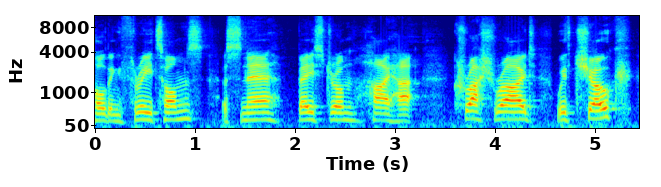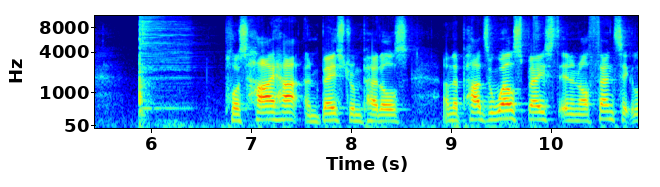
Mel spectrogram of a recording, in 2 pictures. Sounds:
speech

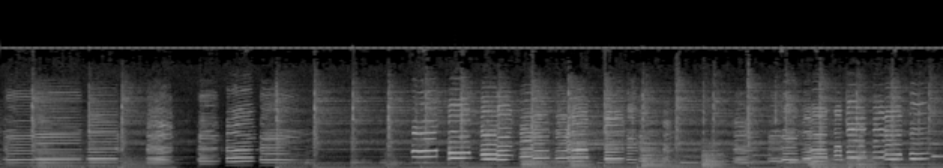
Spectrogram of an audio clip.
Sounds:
playing harmonica

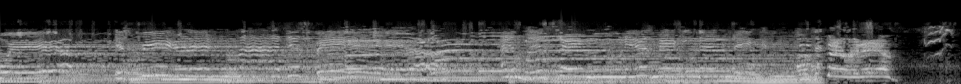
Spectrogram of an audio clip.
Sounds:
speech, female singing, music

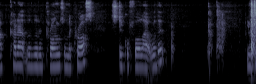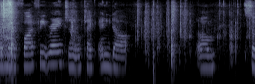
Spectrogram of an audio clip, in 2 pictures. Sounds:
kid speaking, man speaking, speech

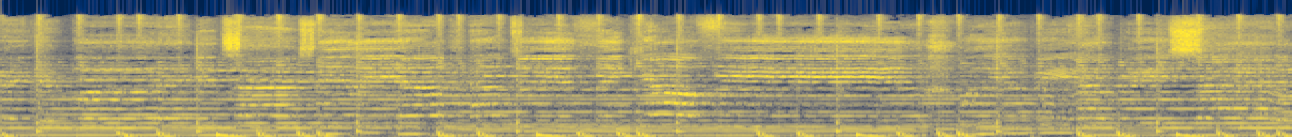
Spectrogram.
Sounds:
music

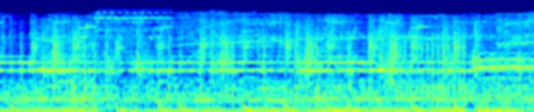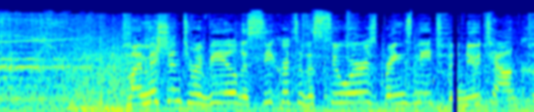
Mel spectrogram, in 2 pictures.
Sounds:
speech, music

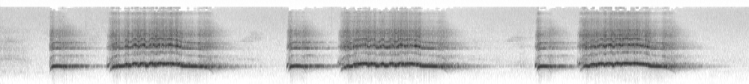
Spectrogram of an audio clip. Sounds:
owl hooting

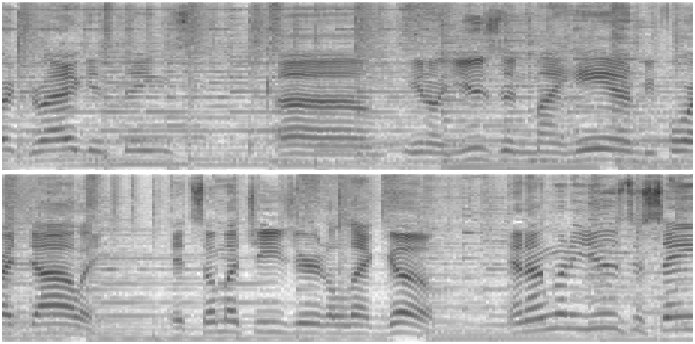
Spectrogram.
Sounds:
music, speech

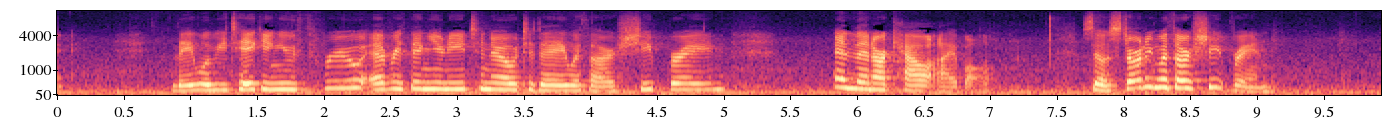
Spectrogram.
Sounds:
speech

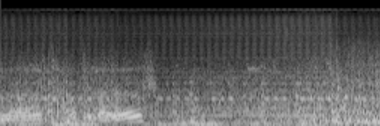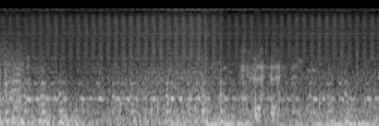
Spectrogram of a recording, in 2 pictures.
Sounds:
music, speech

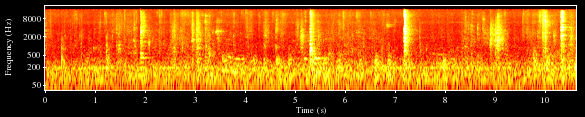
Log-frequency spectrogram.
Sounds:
inside a large room or hall, speech

